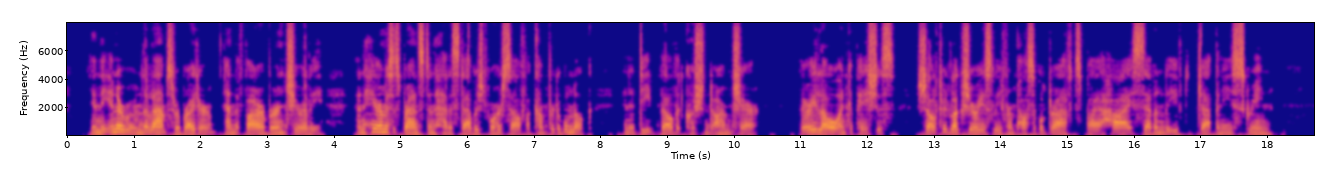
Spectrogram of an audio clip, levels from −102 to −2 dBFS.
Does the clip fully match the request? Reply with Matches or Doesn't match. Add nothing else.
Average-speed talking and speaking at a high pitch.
Matches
